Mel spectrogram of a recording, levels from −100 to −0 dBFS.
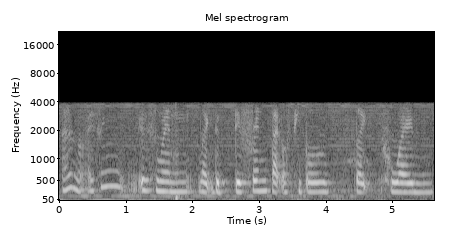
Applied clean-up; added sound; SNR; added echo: none; Slam; 14 dB; none.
